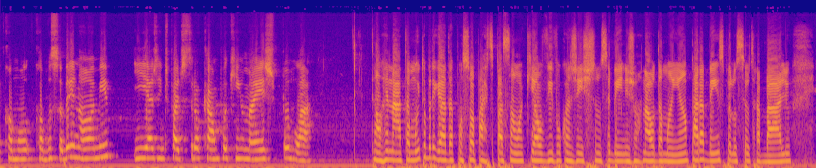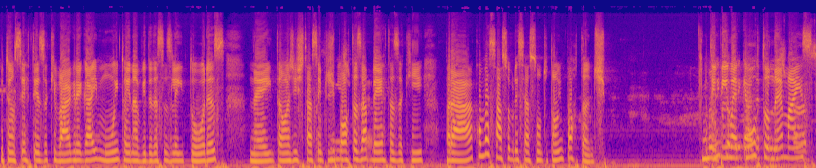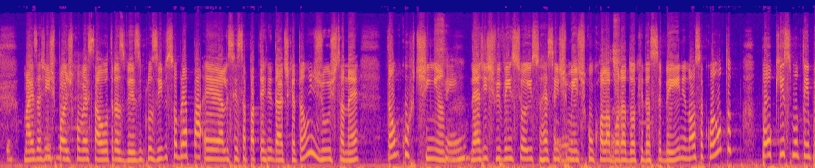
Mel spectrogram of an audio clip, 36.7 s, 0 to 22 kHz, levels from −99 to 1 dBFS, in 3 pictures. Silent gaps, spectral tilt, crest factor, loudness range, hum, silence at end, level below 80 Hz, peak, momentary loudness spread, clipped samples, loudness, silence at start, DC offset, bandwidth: none; -3 dB/octave; 14 dB; 3 LU; none; 0 s; -36 dBFS; -8 dBFS; 7 LU; under 0.1%; -21 LUFS; 0 s; under 0.1%; 19 kHz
